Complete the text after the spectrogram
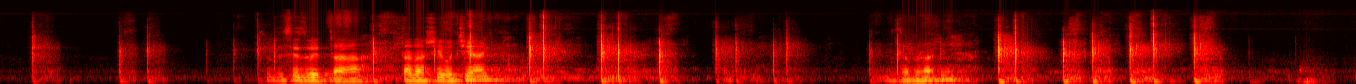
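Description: Chalk taps and scratches on a blackboard in short bursts.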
